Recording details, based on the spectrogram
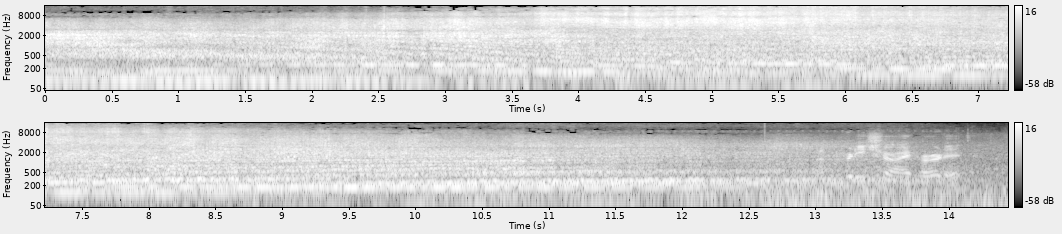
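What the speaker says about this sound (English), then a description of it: "You could tell it was a propeller plane" A World War II Lancaster heavy bomber flies low overhead, its propeller engines droning at low RPM in a loud, sustained roar that swells and slowly shifts pitch as it passes, fading slightly toward the end.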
